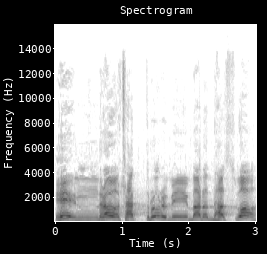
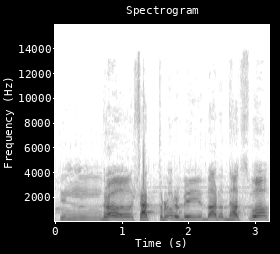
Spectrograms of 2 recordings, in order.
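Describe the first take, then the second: First: The high pitch falls on the first syllable. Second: The high pitch falls on the last syllable. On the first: "आद्युदात्त" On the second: "अंत्योदात्त कर दिया"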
